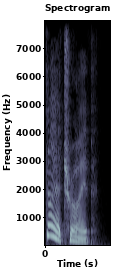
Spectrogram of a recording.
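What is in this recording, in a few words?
"diatribe", British English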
